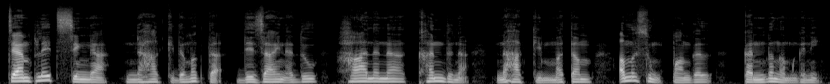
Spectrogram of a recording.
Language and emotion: Manipuri, neutral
